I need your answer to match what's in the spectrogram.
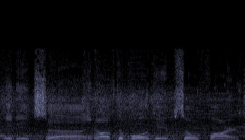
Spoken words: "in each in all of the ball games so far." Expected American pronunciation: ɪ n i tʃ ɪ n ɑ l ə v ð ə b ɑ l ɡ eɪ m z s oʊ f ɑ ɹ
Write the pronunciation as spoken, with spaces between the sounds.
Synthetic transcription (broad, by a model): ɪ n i s ɪ n ɑ l ə v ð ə b ɑ l ɡ eɪ m s oʊ f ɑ ɹ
